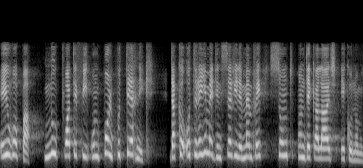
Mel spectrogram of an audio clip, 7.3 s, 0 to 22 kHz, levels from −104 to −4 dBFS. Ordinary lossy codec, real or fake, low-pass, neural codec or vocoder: none; fake; none; codec, 16 kHz, 0.9 kbps, LongCat-Audio-Codec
